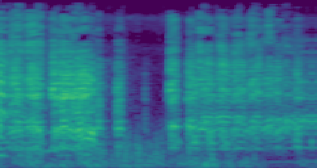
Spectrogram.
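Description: Geese honking loudly and continuously in a pasture, several birds calling at once in raucous, overlapping bursts with no pauses.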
